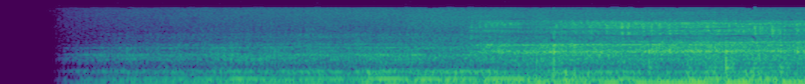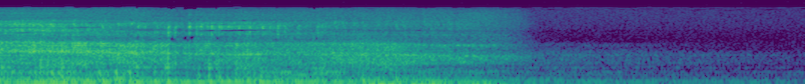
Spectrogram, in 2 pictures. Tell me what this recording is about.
Gruñido de Rata-Humano (Monster/Mutant). Zhile Videogame.
bite, dientes, Gru, ido, mordida, saliva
